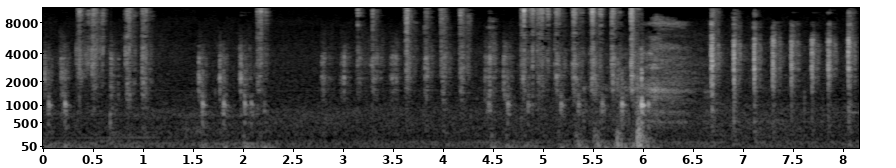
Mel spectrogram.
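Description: Small paintbrush dabbing and scratching paint onto rough, weathered driftwood along a strip of masking tape: a faint run of quick, irregular ticks and scrapes, with one louder knock about six seconds in.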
